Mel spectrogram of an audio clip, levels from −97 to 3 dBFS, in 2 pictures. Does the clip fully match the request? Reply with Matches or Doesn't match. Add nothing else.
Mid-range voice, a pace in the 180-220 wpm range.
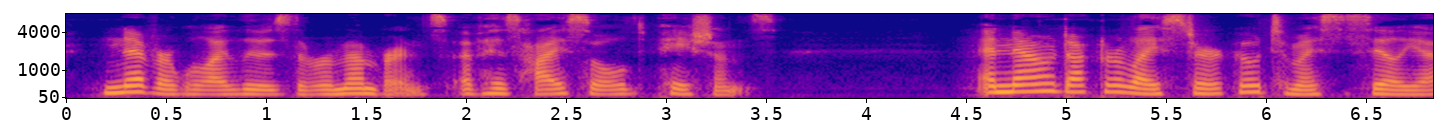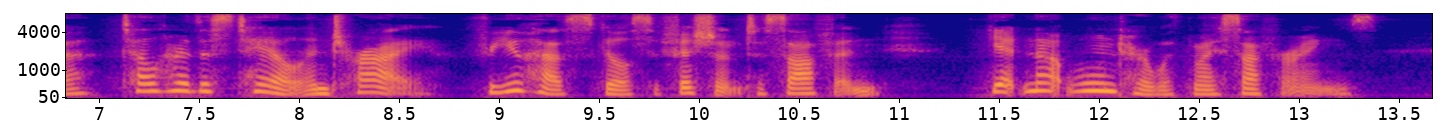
Doesn't match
